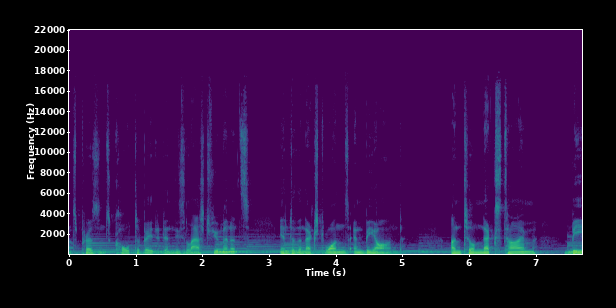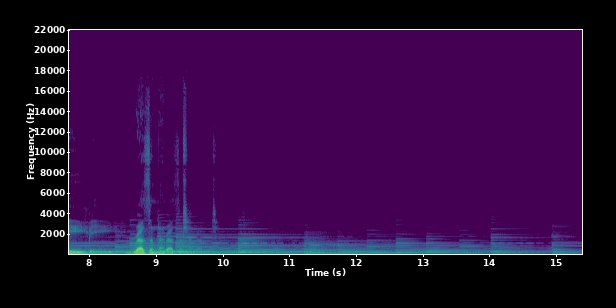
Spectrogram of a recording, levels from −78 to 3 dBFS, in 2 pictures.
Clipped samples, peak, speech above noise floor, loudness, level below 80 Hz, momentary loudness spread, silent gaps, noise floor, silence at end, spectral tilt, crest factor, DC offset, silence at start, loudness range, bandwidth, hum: under 0.1%; -4 dBFS; 25 dB; -23 LUFS; -48 dBFS; 19 LU; none; -47 dBFS; 0 s; -8 dB/octave; 20 dB; under 0.1%; 0 s; 16 LU; 16 kHz; none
